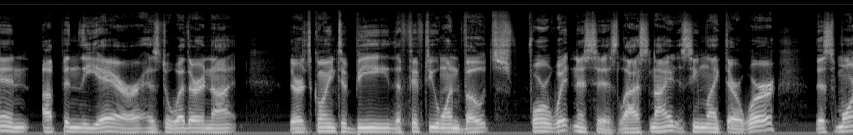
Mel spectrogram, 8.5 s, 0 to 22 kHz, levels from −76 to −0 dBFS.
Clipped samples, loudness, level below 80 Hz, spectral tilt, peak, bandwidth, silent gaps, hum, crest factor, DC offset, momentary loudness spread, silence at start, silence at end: under 0.1%; -20 LUFS; -42 dBFS; -4.5 dB/octave; -6 dBFS; over 20 kHz; none; none; 14 dB; under 0.1%; 5 LU; 0 s; 0 s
